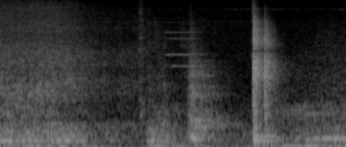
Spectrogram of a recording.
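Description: Elevator doors slide shut and close with a thud.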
